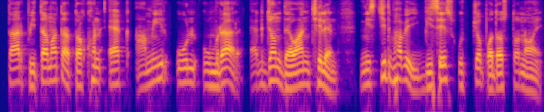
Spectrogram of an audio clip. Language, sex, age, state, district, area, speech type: Bengali, male, 60+, West Bengal, Purulia, rural, read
